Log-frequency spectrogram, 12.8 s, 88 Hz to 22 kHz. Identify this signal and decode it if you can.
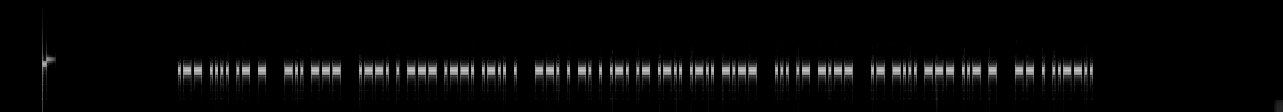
Morse code, heard as a keyed tone, about 42 wpm, 700 Hz. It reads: WHAT DO PEOPLE GENERALLY SAY ABOUT ME?
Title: Sentences from Top 1000 Words - Review Part 4 - 45wpm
